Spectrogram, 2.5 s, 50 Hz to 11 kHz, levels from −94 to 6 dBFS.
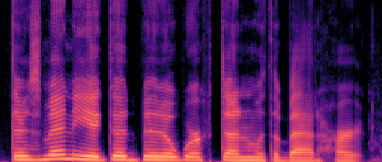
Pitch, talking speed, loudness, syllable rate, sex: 225 Hz, 280 wpm, -16 LUFS, 6.1 syllables/s, female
